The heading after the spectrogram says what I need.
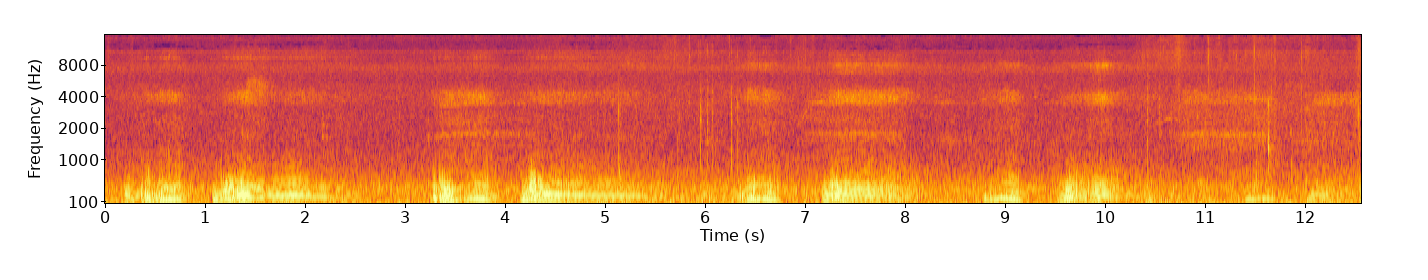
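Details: Sleeping baby snoring steadily: soft, regular, low rattling snores at about 20 breaths a minute over quiet room noise.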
